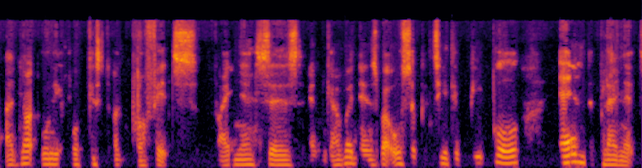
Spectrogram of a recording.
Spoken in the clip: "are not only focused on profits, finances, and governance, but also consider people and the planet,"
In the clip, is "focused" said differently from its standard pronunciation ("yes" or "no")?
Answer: no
